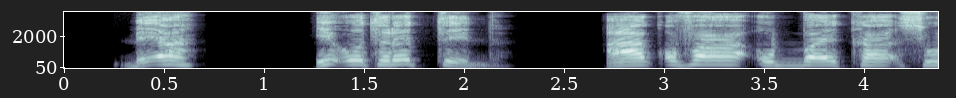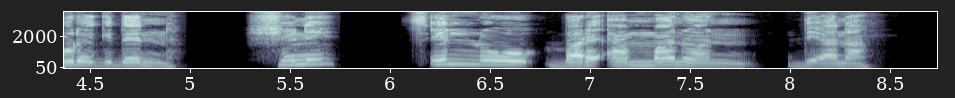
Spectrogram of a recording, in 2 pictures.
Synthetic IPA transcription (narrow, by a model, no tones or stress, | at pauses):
bɛʔɐ | ʔɪʔɔt̪ɪɾɛt̪ːe̞ːd̪ːɐ | ʔaːkʼɔfaːʔʊbːɐjkːɐsuːɾɛɡɪd̪ɛnːɐ | ʃɪn | t͡sʼɪlːuːbɐɾɛʔɐmːɐnʊwɐnd̪ɛʔɐnɐ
